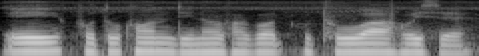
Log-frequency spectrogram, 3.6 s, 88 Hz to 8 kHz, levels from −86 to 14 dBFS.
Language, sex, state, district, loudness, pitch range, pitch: Assamese, male, Assam, Sonitpur, -16 LUFS, 120-130 Hz, 125 Hz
